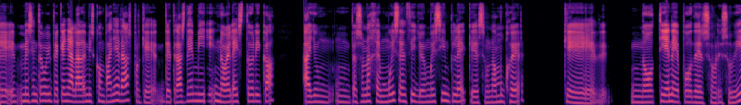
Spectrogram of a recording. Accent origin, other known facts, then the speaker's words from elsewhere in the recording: Alicante, Valencian Community, Spain; Yo soy alicantina, mi abuela es alicantina.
